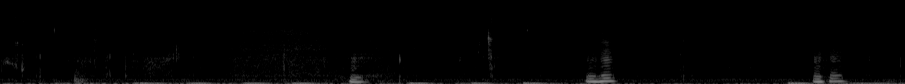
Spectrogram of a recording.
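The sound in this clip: Chewing on sausage, with soft wet biting and mashing sounds and a few brief vocal murmurs, all faint over steady background noise.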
